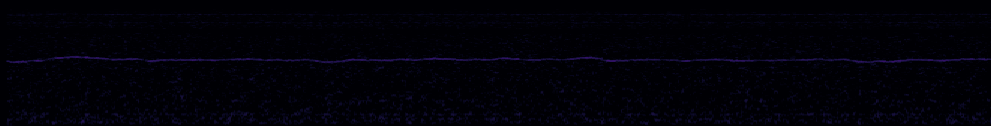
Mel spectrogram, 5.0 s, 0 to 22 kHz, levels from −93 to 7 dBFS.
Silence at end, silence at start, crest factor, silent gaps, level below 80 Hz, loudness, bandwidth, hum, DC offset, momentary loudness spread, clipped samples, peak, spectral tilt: 0 s; 0 s; 14 dB; none; under -90 dBFS; -69 LUFS; 16.5 kHz; none; under 0.1%; 1 LU; under 0.1%; -58 dBFS; -0.5 dB/octave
